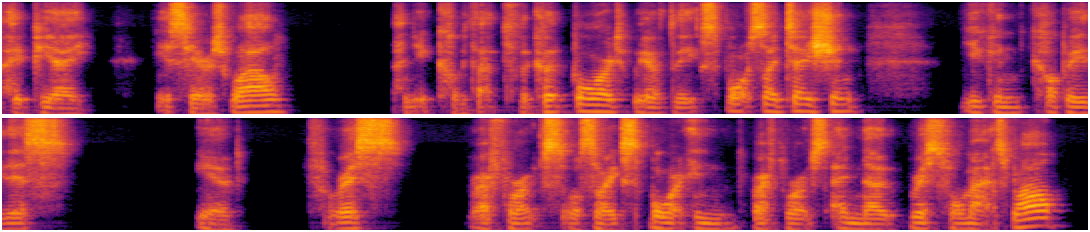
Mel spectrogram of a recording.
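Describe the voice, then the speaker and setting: A man's voice: on the low side, steady tone, moderate pace, slightly rough. British man walking through a database demo. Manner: explains steps while clicking through screens, with small self-corrections. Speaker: database trainer. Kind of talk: software demonstration webinar. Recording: dull lo-fi webinar audio.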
